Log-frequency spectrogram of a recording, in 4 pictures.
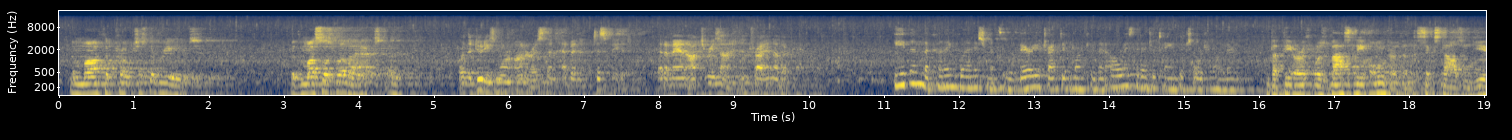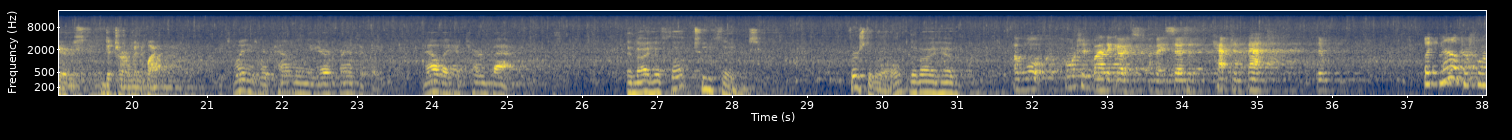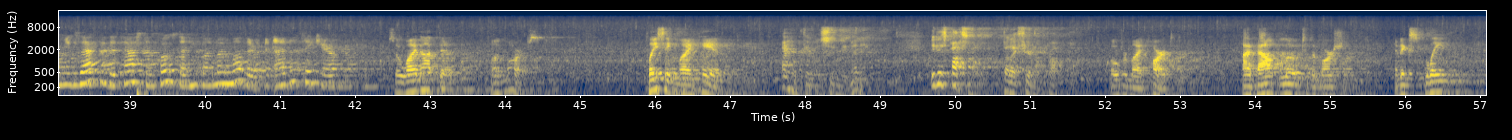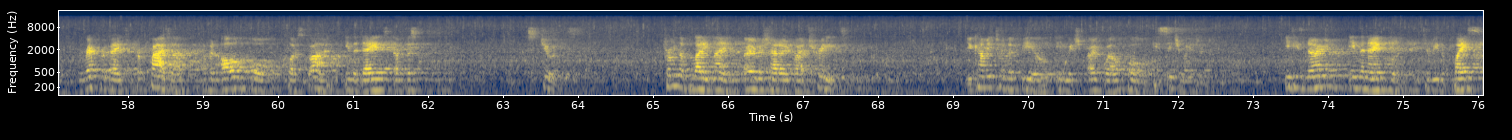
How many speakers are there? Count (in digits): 10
